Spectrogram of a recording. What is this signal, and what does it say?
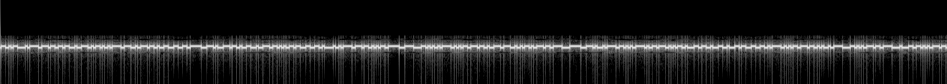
RTTY, about 45.45 baud. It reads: BE LADEN WITH WARLIKE STORES AND OTHER SUPPLIES FOR OUR
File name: fsk170 / usnavy1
